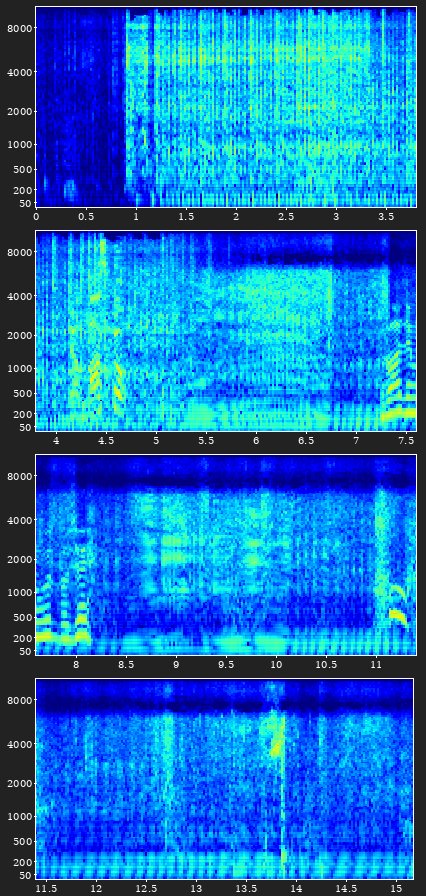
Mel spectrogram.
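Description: Dirt bike engines rev and idle nearby.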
